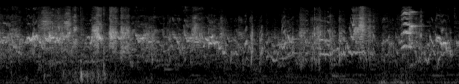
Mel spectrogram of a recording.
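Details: Two pet budgerigar companions chattering and singing: continuous high scratchy warbling mixed with sharper squawks and chirps, the loudness rising and falling in short bursts.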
